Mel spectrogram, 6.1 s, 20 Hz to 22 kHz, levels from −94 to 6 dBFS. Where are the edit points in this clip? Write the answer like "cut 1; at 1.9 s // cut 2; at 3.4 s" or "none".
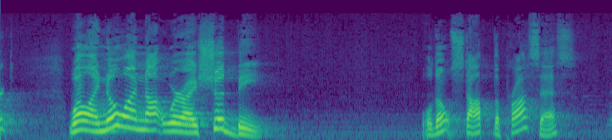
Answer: none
